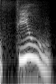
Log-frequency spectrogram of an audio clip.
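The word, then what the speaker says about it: few: आगे बढ़े, चलो नेक्स्ट देखो, जब किसी वर्ड में ई के बाद डब्ल्यू आ जाए, ई के बाद डब्ल्यू आ जाए तो ई डब्ल्यू का उच्चारण जो है वो क्या बन जाएगा, यू, यानी कि बड़ी उकार की मात्रा, यानी कि बड़ी उकार की मात्रा, तो एफ ई डब्ल्यू फ्यू, वी आई ई W view, due, stew, ठीक है,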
